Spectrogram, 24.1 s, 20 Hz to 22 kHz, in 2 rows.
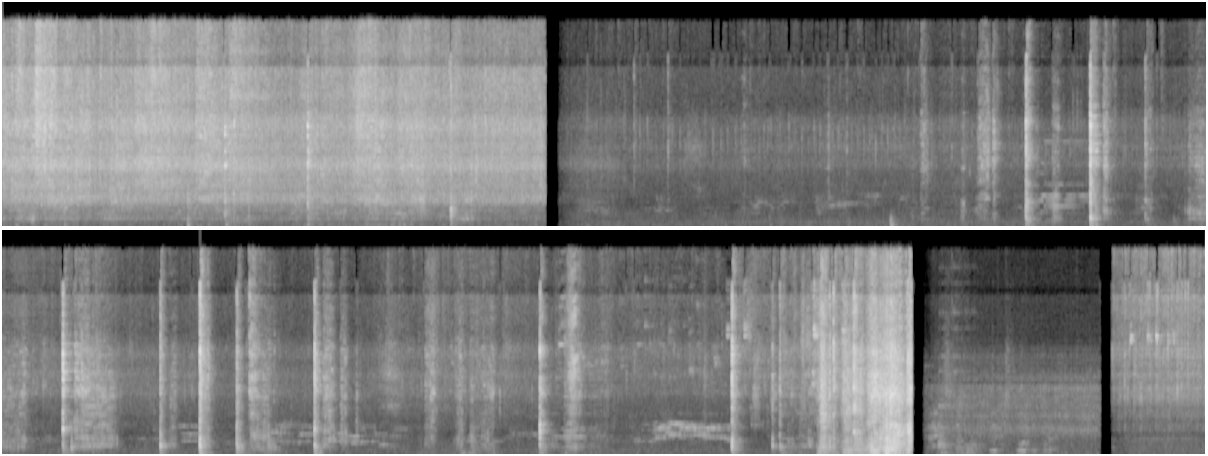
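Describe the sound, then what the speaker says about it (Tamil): Onion paste being stirred in a pan over low heat for onion thokku, with a spoon scraping and clinking against the vessel in intermittent bursts over a faint sizzle, a louder stretch at the start. "ஒரு 1/2 மணி நேரம் சிம்மில் வச்சு நல்லா கிளறிக்கிட்டே இருக்கணுங்க."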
